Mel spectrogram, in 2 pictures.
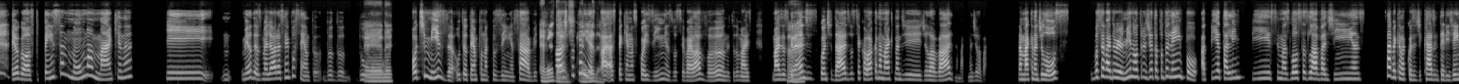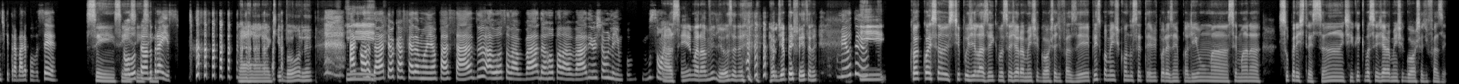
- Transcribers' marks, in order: chuckle; laugh; laugh
- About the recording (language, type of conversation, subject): Portuguese, podcast, Como equilibrar lazer e responsabilidades do dia a dia?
